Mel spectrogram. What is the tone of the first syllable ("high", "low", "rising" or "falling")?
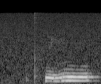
low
